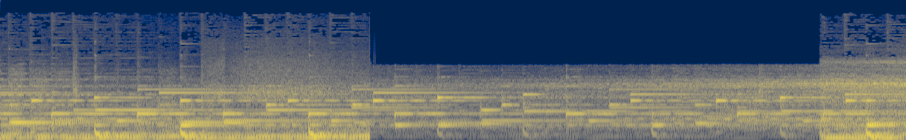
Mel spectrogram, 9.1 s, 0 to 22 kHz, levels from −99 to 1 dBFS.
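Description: From 3.69 s to 8.2 s the audio abruptly turns dull and boxy, then clears again, which points to the input likely being switched to a poorer device, such as a headset's call profile. Nothing above 3.8 kHz survives in that stretch, so a spectrogram shows the upper band cut off flat at that line. The waveform drops roughly 5 dB, a faint new noise floor appears far below the signal, and there is no gap at either switch.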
